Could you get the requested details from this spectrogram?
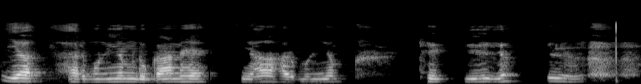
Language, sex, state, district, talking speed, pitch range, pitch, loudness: Hindi, male, Bihar, Saran, 75 wpm, 130-150 Hz, 135 Hz, -21 LUFS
